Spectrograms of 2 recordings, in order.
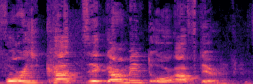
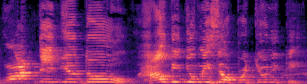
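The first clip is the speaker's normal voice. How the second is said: shouting; 11 semitones higher than usual. Retold or imitated. The men shout at David, high and outraged. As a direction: throw the accusation at him. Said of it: "they are shouting".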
